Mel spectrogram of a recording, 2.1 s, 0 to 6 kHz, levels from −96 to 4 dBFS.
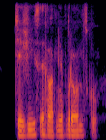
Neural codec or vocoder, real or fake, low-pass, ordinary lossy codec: none; real; 5.4 kHz; Opus, 64 kbps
